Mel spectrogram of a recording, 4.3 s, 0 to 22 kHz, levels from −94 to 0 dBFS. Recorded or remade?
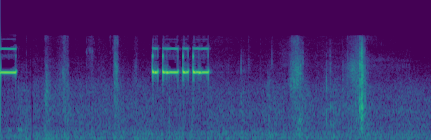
recorded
